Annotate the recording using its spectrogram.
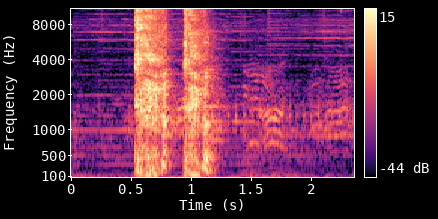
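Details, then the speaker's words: Adult gamer's cough, two loud harsh bursts over faint game music; the speaker says any cough sounds severe due to a childhood illness, though this one is not that bad. "the cough um it's not actually that bad I just due to childhood illness anytime I have a cough I sound like I'm dying of plague"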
